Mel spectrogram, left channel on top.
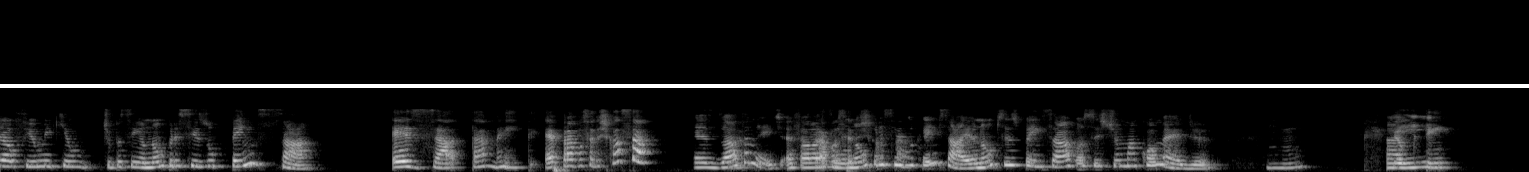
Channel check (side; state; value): left; silent; digital silence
